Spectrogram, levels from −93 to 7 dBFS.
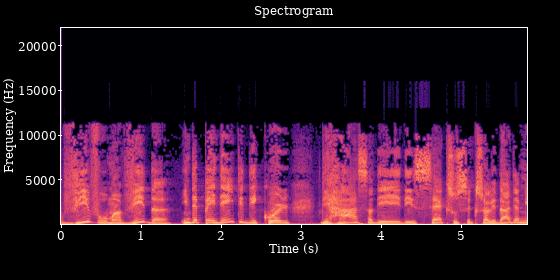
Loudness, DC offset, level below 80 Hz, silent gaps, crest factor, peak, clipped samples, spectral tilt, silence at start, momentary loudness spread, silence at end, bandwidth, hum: -10 LUFS; under 0.1%; -30 dBFS; none; 10 dB; 0 dBFS; under 0.1%; -3.5 dB/octave; 0 s; 4 LU; 0 s; 12 kHz; none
